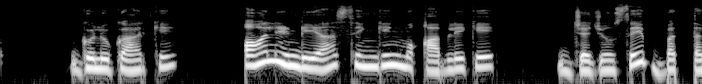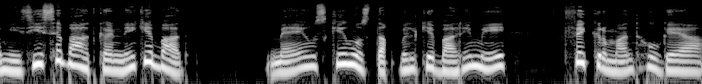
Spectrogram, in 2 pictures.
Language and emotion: Urdu, fearful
